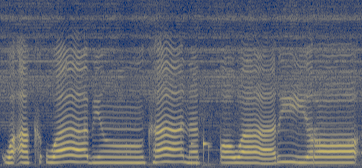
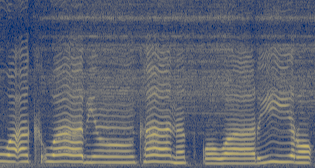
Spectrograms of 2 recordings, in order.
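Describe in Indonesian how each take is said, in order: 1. Vokal akhir dari qawarira dibaca panjang. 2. Vokal akhir dari qawarira dibaca pendek. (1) "Kalau berhenti dia baca panjang" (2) "kalau misalkan kita wasol atau kita mau lanjut ke ayat ke enam belas-nya, maka dibaca pendek"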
